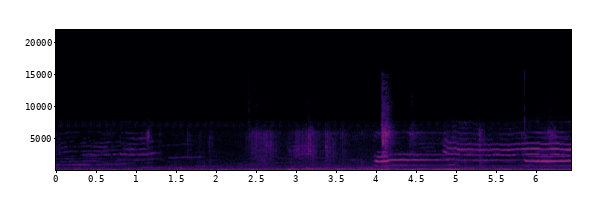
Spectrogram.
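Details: Domestic cats, a ginger cat with kittens and other cats, meowing while eating; several overlapping drawn-out meows with steady harmonic tones, some rising then level, one louder meow near the fourth second over a low background rumble.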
